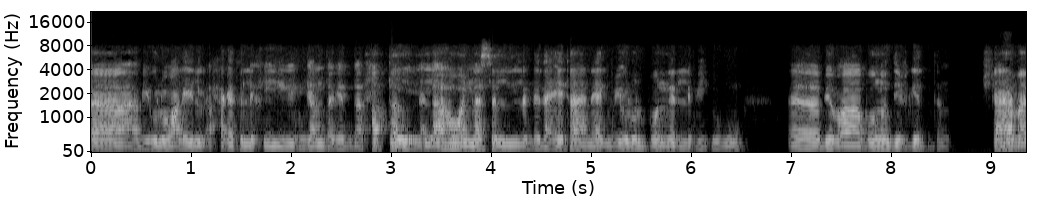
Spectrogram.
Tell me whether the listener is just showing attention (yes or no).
yes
